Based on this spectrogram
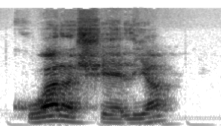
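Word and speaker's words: Kvaratskhelia: Il nuovo acquisto del Napoli, che mi sono insegnato come si pronuncia il nome, perché eh, quando ho visto il nome ho detto Dio, invece si, si pronuncia Quarascelia, okay.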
